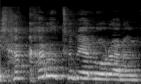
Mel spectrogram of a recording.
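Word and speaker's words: საქართველო: 이게 발음이 되게 어려운데요. 사카르트벨로. 이 사카르트벨로라는 뜻은 무슨 뜻이냐면 조지아는 본인들의 조상이 노아의 후손인 야벳이죠.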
